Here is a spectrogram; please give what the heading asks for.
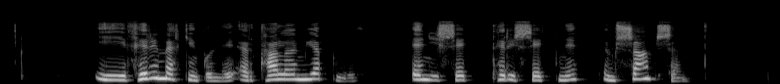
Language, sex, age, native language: Icelandic, female, 60-69, Icelandic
